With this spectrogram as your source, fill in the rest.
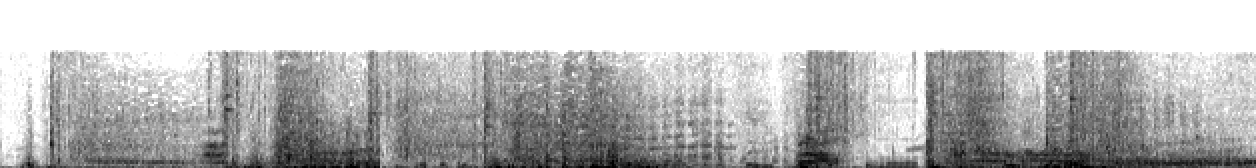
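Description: A heavy blade strikes flesh with wet thuds.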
